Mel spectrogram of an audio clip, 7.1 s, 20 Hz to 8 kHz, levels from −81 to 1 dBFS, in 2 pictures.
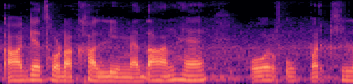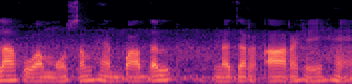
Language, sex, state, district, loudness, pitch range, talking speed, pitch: Hindi, male, Haryana, Jhajjar, -21 LUFS, 105-120 Hz, 135 wpm, 110 Hz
